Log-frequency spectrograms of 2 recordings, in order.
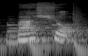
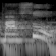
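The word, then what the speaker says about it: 場所: Tempat itu basho. Tidak baso, tidak begitu kan saya ucapkan, tapi di sini karena ada h, s, h, o, jadikan basho. Ya, basho, ada syahnya. Ya, diikuti, itu pelafalannya.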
